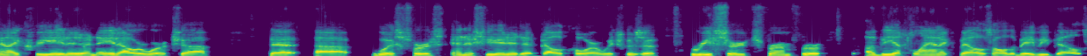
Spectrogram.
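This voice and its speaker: With an American accent, a man talks at a fairly slow pace in a medium pitch, his loudness very even and his intonation monotone and flat. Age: 70s. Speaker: LGBT educator and author. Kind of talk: interview. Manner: halting, many fillers and restarts.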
